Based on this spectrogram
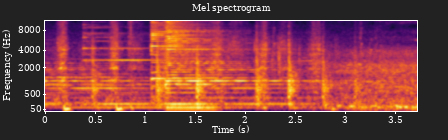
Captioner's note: construction noise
